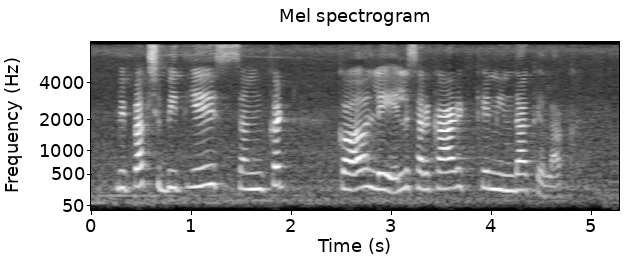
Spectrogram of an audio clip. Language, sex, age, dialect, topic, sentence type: Maithili, female, 18-24, Southern/Standard, banking, statement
